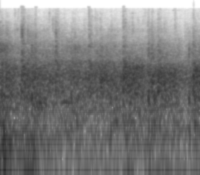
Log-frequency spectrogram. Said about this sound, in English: you can go ahead and clap, yes.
